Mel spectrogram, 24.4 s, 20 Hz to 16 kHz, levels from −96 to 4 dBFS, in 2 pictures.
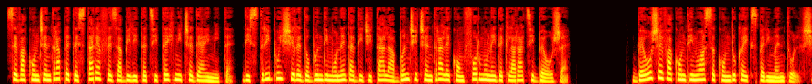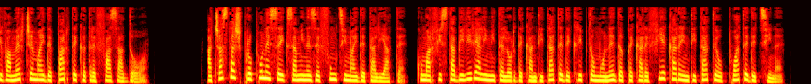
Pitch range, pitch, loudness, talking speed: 180-220 Hz, 200 Hz, -19 LUFS, 150 wpm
